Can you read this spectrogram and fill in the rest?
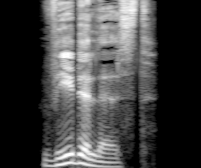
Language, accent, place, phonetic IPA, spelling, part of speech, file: German, Germany, Berlin, [ˈveːdələst], wedelest, verb, De-wedelest.ogg
- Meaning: second-person singular subjunctive I of wedeln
